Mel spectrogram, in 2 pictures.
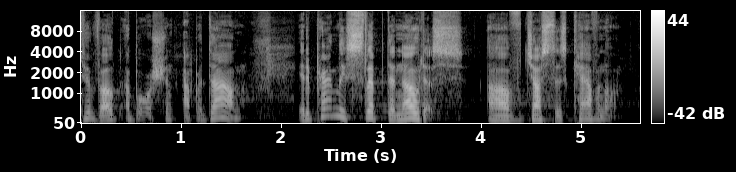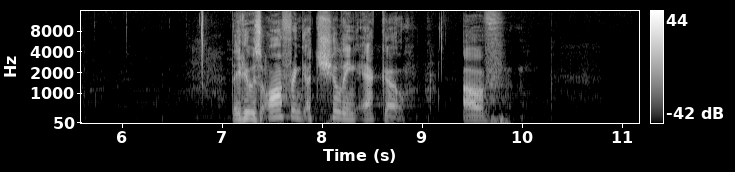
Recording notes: NatCon 3 Miami. Address at the Miami National Conservatism Conference.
